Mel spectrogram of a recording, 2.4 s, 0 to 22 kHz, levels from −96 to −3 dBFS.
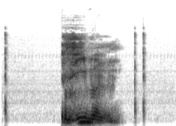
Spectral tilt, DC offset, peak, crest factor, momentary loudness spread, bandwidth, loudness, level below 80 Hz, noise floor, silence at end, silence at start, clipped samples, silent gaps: -4.5 dB/octave; under 0.1%; 0 dBFS; 16 dB; 25 LU; 9.2 kHz; -13 LUFS; -54 dBFS; -67 dBFS; 0.75 s; 0.05 s; under 0.1%; none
